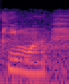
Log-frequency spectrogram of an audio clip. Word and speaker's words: quinoa: quinoa it looks like it's a quinoa it's pronounced quinoa that again is very easy to digest and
